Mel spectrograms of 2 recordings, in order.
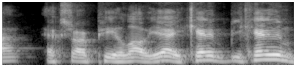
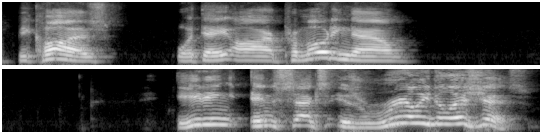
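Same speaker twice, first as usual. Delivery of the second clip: higher, louder, a salesman's fake cheer; mock enthusiasm; 5 semitones higher, 4 dB louder than usual. Vlogger mocking the insect-protein push, sarcastic cheer. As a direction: sell it like a cheesy ad you don't believe.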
